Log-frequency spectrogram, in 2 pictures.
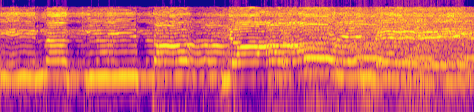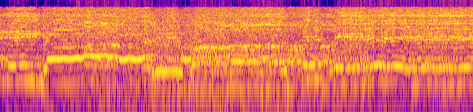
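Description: Man singing a naat into a microphone: one long, ornamented vocal line, drawn out and wavering up and down in pitch without a break.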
